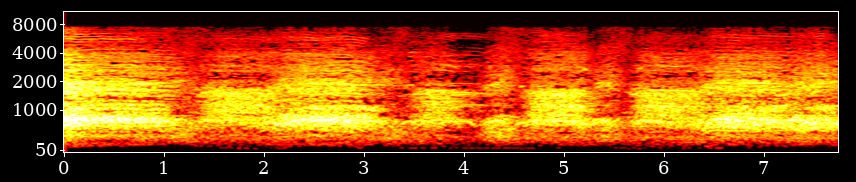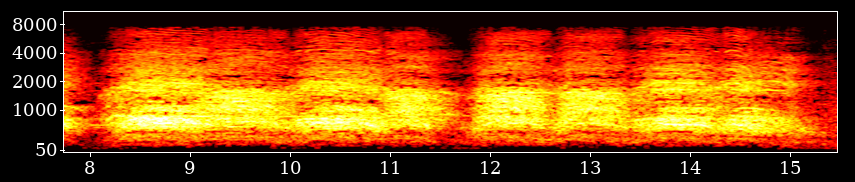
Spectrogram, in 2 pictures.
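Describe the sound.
Group chanting of Krishna's holy name at a devotional gathering: many voices sing in unison in a steady run of loud, sustained phrases, each separated by a brief pause, with no solo speech on top.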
